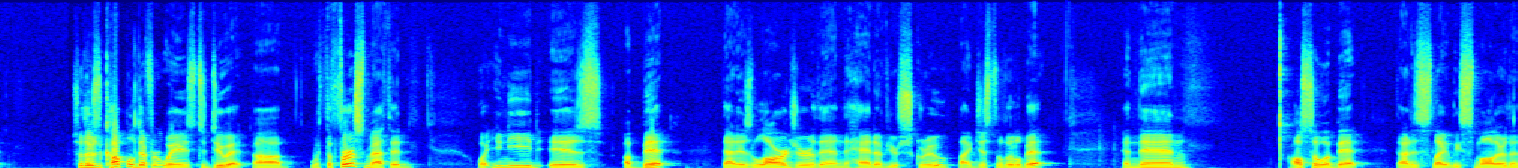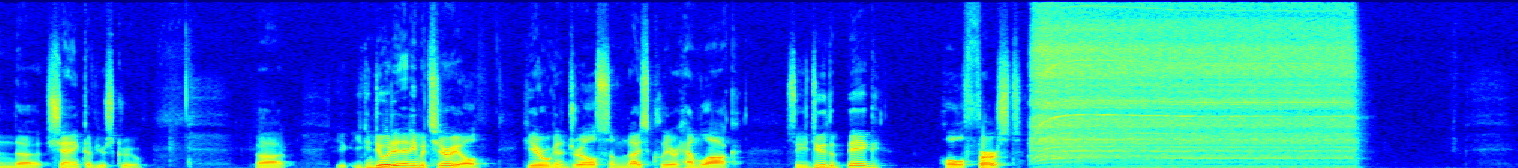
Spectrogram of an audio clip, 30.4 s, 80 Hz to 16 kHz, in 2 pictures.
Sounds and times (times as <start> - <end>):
Speech: 0.8 - 4.1, 4.8 - 10.5, 11.2 - 11.9, 12.8 - 16.6, 17.8 - 25.4.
